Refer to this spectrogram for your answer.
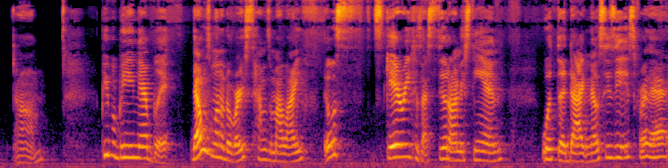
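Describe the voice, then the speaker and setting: Her fairly high voice shows vocal fry and very wide pitch swings as the woman moves at a moderate pace, broken by long, frequent pauses. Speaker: storyteller vlogger. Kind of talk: storytime monologue. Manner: casual, with many fillers.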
